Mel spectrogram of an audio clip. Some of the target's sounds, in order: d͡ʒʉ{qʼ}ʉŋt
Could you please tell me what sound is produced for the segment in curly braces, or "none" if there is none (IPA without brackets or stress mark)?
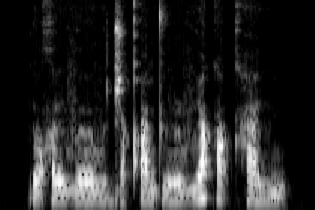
qʼ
